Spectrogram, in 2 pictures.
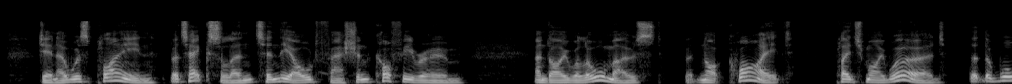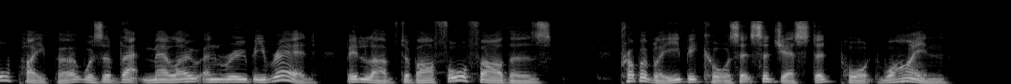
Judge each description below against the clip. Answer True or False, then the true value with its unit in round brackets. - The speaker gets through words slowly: True (125 wpm)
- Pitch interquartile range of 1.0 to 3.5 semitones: False (5.6 semitones)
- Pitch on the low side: True (105 Hz)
